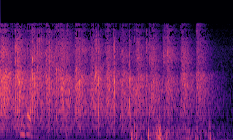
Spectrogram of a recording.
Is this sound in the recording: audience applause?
yes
